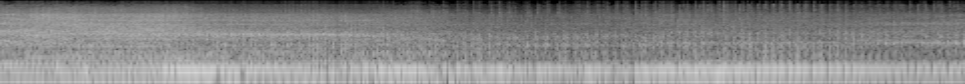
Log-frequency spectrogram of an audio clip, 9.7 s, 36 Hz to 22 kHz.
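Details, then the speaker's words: Ducati Monster 600 V-twin just fitted with stock exhausts replacing cut-down loud ones, cold start with choke on: deep even thump at fast choke idle, smooth, no knocks; much quieter, healthy cold idle. "is actually much much quieter i'm really happy with that that's with the choke on because it's 789 degrees but that's much quieter much happier"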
